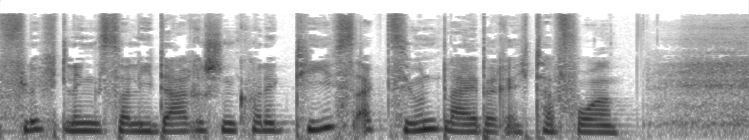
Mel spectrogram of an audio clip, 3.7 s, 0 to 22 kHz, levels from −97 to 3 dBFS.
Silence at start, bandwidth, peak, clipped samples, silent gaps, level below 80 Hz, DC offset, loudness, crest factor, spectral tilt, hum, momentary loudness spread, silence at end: 0 s; 15.5 kHz; -4 dBFS; under 0.1%; none; -44 dBFS; under 0.1%; -20 LUFS; 16 dB; -4.5 dB/octave; none; 7 LU; 0 s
